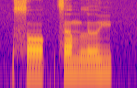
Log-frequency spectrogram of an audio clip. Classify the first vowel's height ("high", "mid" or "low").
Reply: mid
